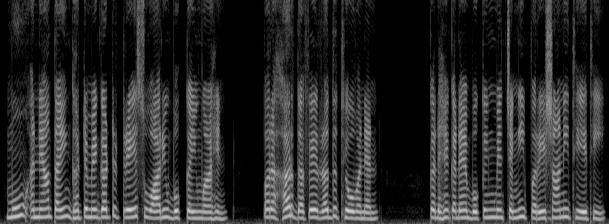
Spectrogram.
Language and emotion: Sindhi, sad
